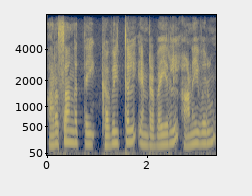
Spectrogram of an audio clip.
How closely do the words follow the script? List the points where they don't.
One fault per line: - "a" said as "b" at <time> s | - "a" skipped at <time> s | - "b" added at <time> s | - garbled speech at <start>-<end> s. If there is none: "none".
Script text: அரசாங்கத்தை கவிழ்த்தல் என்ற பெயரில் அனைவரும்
none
